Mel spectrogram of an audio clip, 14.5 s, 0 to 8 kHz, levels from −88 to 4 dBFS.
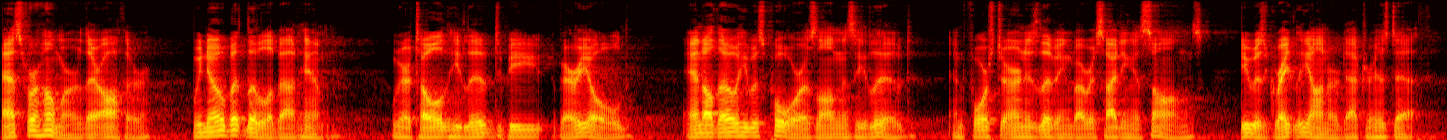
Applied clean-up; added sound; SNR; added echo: none; none; none; reverberation time 1.0 s.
